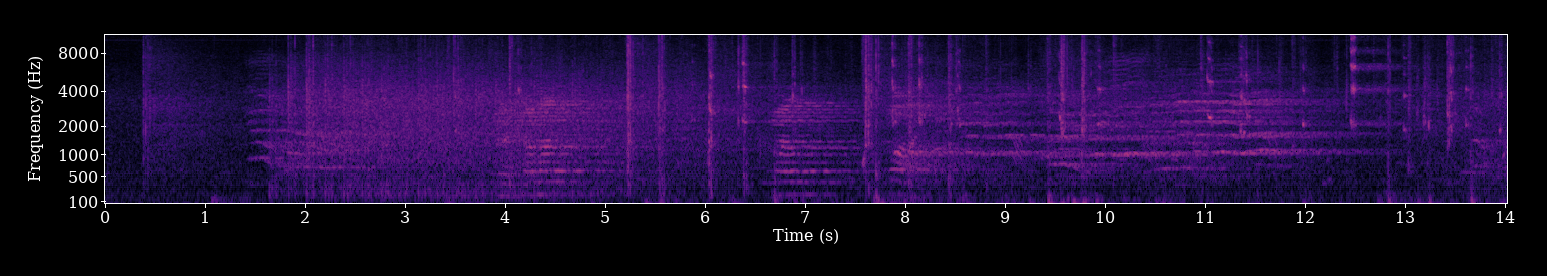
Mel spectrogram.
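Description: Badminton rally in a large indoor hall: rackets strike the shuttlecock with sharp cracks and court shoes squeak, over a steady noise of crowd voices that rises about two seconds in.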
